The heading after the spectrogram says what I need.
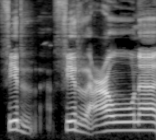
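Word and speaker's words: فرعون: bawah nih nah nih maka huruf rnya ini dibaca tipis firauna gitu firuna waanttum nah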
